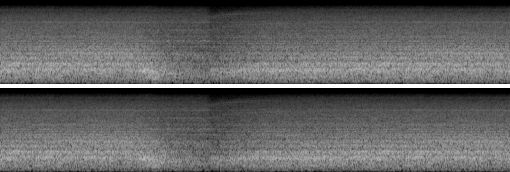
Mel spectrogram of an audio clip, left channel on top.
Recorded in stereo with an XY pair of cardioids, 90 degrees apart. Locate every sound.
0.0 s a machine running: 15° left, 1.7 m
